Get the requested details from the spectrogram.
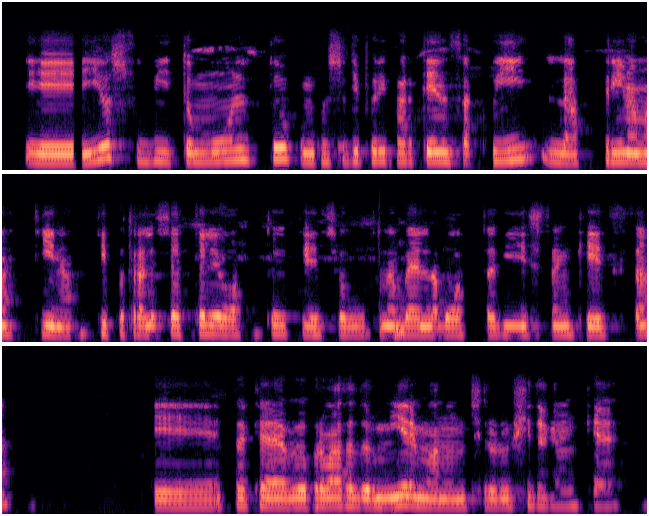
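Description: A woman with a normal speaking voice and a medium pitch keeps her intonation fairly even at a moderate pace. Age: 30s. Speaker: ultra trail runner. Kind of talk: casual interview.

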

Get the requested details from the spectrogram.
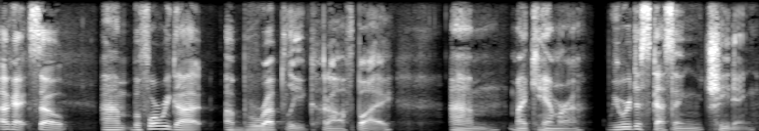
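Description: A man with a normal speaking voice, medium-pitched and fairly slow, with ordinary pitch variation and very even loudness, on a very clean, dry, close recording with no echo and a silent background. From Philippines, raised in Canada. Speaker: podcast co-host. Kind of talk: casual chat. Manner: silly, joking.

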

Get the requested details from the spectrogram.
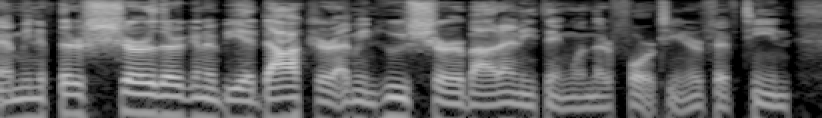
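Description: A man with a Midwestern American accent speaks in a fairly low pitch with lively intonation. The sound is dry and close with no echo, over a quiet background. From Michigan, US Midwest. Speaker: live-stream show host. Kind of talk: casual interview. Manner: halting.

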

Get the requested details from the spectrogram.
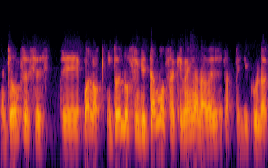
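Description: A man speaks. He has a Mexico City accent. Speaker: film director. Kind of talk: interview.

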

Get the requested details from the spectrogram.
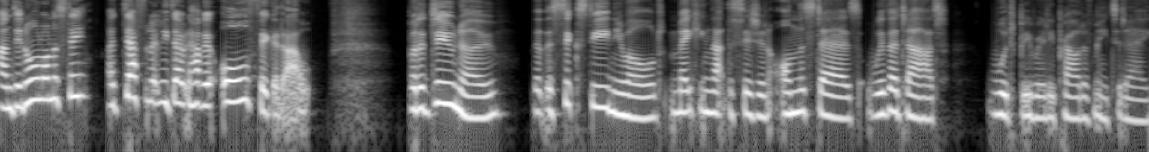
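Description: A woman with a British accent at a medium pitch, with very wide pitch swings at a moderate pace, dry and close with no echo. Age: 40s. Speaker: podcast host. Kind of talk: personal monologue to listeners.

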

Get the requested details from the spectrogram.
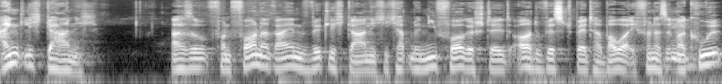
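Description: An ordinary speaking voice at a moderate pace, in a very clean recording with a silent background. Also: man, medium pitch for a man, ordinary pitch variation. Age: 20s. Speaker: agricultural engineering student, trained farmer. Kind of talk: interview.

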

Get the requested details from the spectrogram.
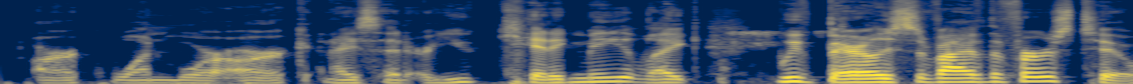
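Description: A man speaks with an American accent and ordinary pitch variation. The recording is very clean with a silent background, and the sound is dry and close with no echo. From US Midwest, St. Louis, Missouri. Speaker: comic book writer. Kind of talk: interview. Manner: animated.

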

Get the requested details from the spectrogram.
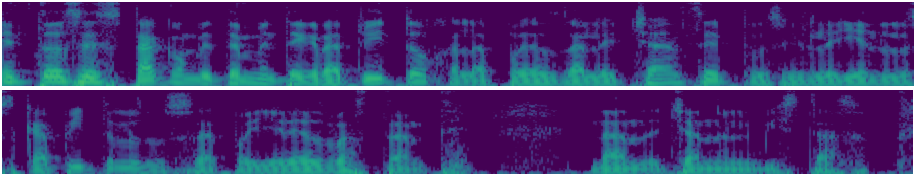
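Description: A man's medium-pitched, dark and mellow voice at a very fast pace, on a very clean recording with a silent background. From Mexico. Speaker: podcast host. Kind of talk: solo podcast commentary. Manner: hesitant, many fillers.

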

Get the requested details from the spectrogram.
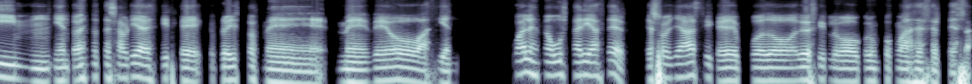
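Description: In a dry, close recording with no echo, a man speaks fairly slowly at a medium pitch with ordinary pitch variation. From Spain, Castilla-La Mancha. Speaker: researcher. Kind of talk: interview.

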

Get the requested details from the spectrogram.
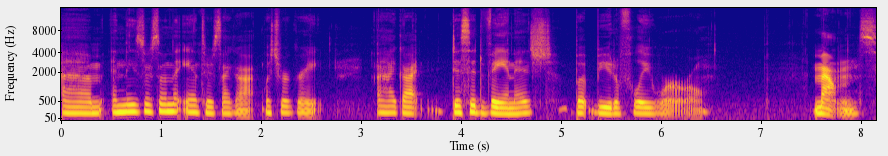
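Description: A woman with an American accent speaks at a moderate pace and fairly low pitch, her intonation fairly even, with long, frequent pauses. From West Virginia, Appalachia. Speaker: podcast host. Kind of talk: casual monologue.

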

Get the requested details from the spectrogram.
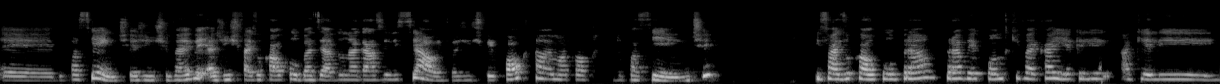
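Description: The voice is somewhat breathy, with big swings in loudness. Pacing is moderate and pitch variation ordinary. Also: woman. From São Paulo city, Brazil. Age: 20s. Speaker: perfusionist. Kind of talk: interview.

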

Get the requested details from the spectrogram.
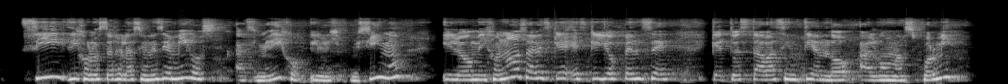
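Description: With audible room echo, a woman speaks at a moderate pace and fairly high pitch, her intonation lively and her loudness very even. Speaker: podcast guest. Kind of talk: casual chat.

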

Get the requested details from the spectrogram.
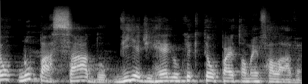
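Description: A high-pitched male voice with lively intonation at a moderate pace. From Brazil, Minas Gerais (Uberaba). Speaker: business executive and author. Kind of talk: interview.

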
